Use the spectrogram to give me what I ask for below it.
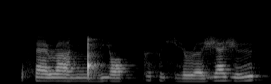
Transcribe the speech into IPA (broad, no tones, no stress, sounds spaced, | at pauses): θ æ ɹ a ŋ͡ǃ o̤ j ɔ kː ə̤ θ ə̤ ç e̤ ɹ ə ʒ æ ʒ ɨ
